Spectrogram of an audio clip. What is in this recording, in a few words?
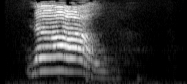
Tddler Yells No, A toddler yells No.; Talking; Voice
